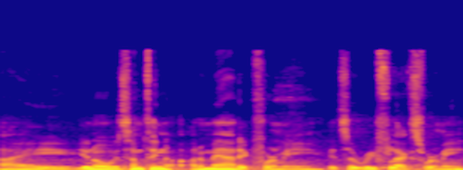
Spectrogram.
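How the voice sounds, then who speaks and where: There is noticeable background noise as a man with a Brazilian Portuguese accent speaks at a moderate pace and a fairly low pitch. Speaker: face reading hobbyist, video creator. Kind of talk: casual monologue to camera. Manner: halting, with fillers.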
